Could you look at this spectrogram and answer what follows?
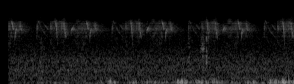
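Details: A Himalayan prinia among hillside shrubs in the Himalayas gives its repetitive call: high, thin, scratchy notes in quick repeated bursts over a low rumble of wind.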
